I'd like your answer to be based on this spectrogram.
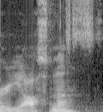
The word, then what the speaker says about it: Jasnah: And I hope that they talked with Brandon Sanderson and confirmed that is Yasna. because I would have read it as Jasnah if I wasn't expecting it to have like a Germanic pronunciation. But I assume Jasnah is the correct pronunciation.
